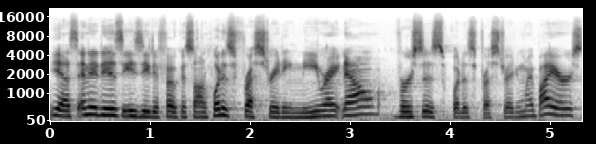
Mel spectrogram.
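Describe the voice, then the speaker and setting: Medium in pitch with ordinary pitch variation, a woman speaks at a fairly quick pace with hardly any pauses in an unremarkable speaking voice. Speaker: marketing podcast co-host. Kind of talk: casual educational chat.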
